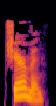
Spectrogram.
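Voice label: "chairmen", British English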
